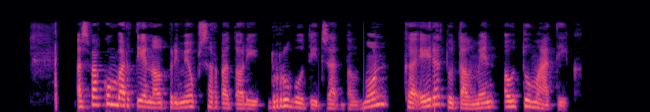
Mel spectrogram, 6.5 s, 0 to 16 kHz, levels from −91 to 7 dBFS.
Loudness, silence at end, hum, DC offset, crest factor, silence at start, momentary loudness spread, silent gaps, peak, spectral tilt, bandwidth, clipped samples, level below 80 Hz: -23 LUFS; 0.85 s; none; under 0.1%; 20 dB; 0.3 s; 8 LU; 0.67-0.74 s, 3.90-4.04 s; -2 dBFS; -5.5 dB/octave; 8.2 kHz; under 0.1%; -62 dBFS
